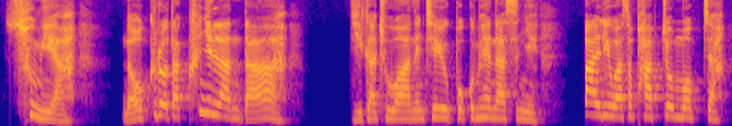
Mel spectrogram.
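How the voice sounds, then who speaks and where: A woman voicing a stubborn, dramatic middle-aged mother in a radio story, scolding and wailing in a drawn-out way. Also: medium pitch, a bit bright, close to an everyday voice. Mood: pleading. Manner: exasperated wailing, drawn-out complaints.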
